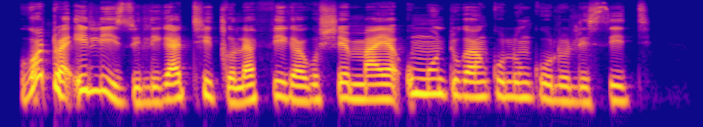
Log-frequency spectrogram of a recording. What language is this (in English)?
North Ndebele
